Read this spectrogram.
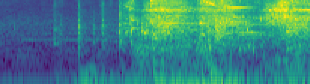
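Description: Swords clash.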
